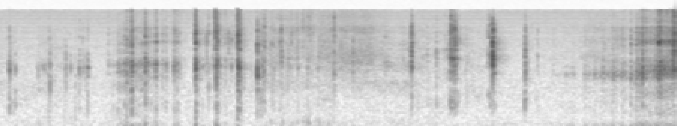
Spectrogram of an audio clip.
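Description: A solid, dry purple soap bar held in the hand is shaved and carved with a metal blade that has a yellow handle. The result is a run of dry, crisp scraping and crunchy cutting strokes, bright and close, that end in a longer, louder scrape.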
